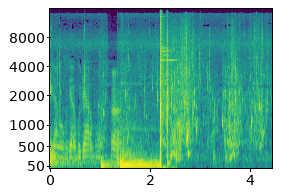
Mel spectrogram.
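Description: Men's voices in a dugout canoe, then one sharp knock about two seconds in, with water splashing as a large hooked fish thrashes against the side of the canoe.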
